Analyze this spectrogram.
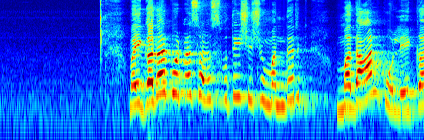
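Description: A woman reads out clearly and firmly through a microphone.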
